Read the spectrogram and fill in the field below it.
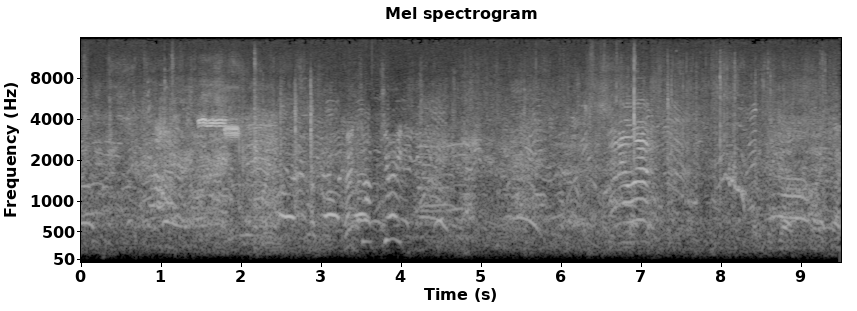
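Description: A crowd of people cheers and shouts loudly outdoors.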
